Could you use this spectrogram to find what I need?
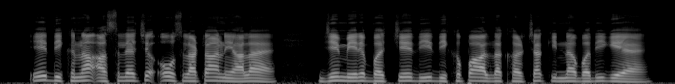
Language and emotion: Dogri, sad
